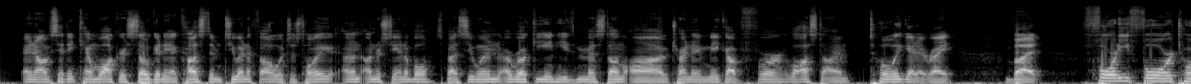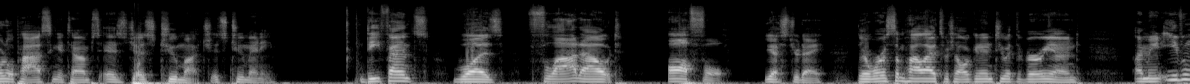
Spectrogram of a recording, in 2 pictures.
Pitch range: 105-135 Hz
